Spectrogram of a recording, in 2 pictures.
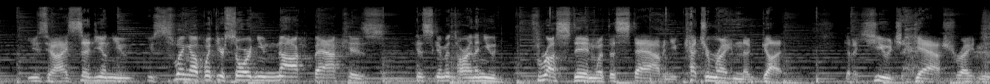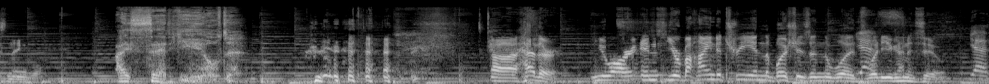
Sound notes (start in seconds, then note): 12.9 laughs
